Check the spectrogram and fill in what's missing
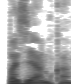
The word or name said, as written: Pozyomka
